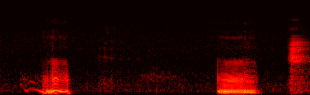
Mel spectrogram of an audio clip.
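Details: Dog in deep sleep snoring: two drawn-out, vibrating snoring breaths separated by quiet pauses.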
